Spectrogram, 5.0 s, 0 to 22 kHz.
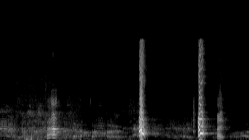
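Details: Meeka, a 12-week-old Samoyed puppy playing on a sofa, gives two sharp, loud barks about a second apart, followed by a short whiny yip, while a person talks softly through the first half.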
